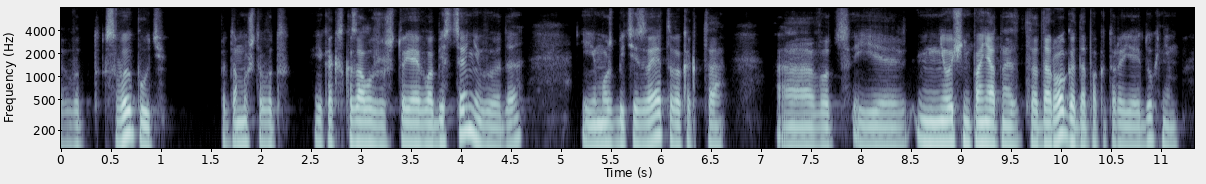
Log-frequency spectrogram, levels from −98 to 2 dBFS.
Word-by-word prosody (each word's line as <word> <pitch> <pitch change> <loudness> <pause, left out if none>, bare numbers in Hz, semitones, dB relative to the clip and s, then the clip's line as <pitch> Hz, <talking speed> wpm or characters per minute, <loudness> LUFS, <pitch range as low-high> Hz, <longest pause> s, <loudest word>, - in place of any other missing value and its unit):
вот 115 0 -9 0.2
свой 155 +7 +4
путь, 115 -6 -1 0.6
потому 125 +2 -2
что 120 - -5
вот 120 -1 -7 0.2
я, 130 -2 -4
как 125 +1 -3
сказал 130 -1 +3
уже, 115 -1 -1
что 120 +3 -3
я 125 0 +4
его 120 0 +3
обесцениваю, 125 - 0
да, 125 +7 -4 0.6
и, 120 -1 -1
может 120 0 +2
быть, 120 +1 -3
из-за 120 +1 +2
этого 145 -6 +2
как-то, 115 -1 -5 0.5
а, 110 0 -1
вот 110 0 -5
и 115 -1 -3
не 130 -3 +3
очень 130 -1 +3
понятна 125 -1 +4
эта 120 +1 -2
дорога, 135 +6 +5
да, 115 -1 -1
по 125 +2 -6
которой 120 -1 -4
я 110 0 -1
иду 140 +6 -3
к - - -19
ним. 115 -2 -6
120 Hz, 190 wpm, -22 LUFS, 115-130 Hz, 0.6 s, дорога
